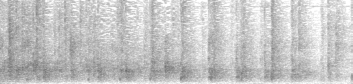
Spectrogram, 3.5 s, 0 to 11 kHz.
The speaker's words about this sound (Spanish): A la cuenta de 3, 1, 2, 3. Shabbat Shalom. Fuerte aplauso.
